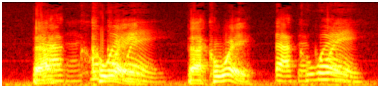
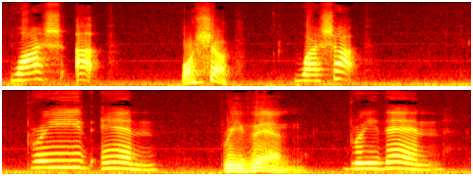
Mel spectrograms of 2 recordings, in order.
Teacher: final consonants linked directly into vowels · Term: linking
